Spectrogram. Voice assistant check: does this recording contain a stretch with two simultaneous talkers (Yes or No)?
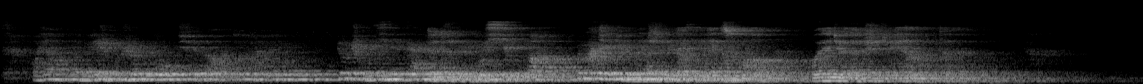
Yes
